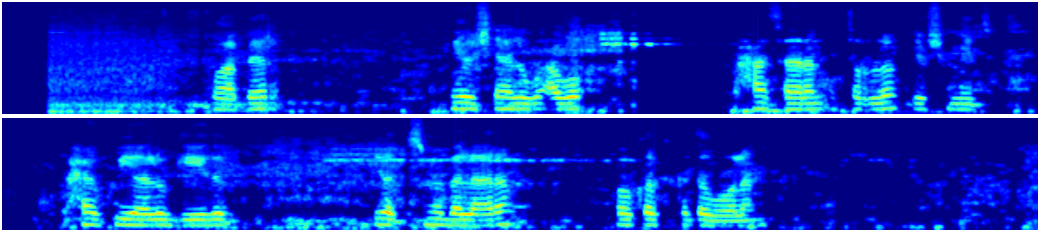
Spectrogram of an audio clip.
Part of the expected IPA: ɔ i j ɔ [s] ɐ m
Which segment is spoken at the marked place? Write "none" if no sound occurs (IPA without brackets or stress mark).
ʃ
